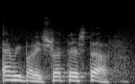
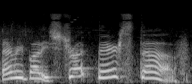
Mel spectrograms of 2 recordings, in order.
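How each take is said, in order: First: The voice is flat and monotone. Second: The voice is lively and excited. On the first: This does not match her joyful look. The speaker calls it wrong. "simple monotone sounding voice" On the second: This matches her jumping for joy. The speaker calls it right. "a little bit more excited"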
